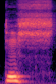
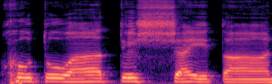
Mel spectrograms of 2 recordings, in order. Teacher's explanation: Tish tak dengung. Tish. 2 harakat tak ada.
